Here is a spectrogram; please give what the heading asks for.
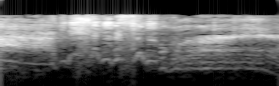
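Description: Loud, continuous growling of lions, a rough rumbling snarl with wavering pitch that rises and falls for about three seconds without a break, with no talking over it.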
